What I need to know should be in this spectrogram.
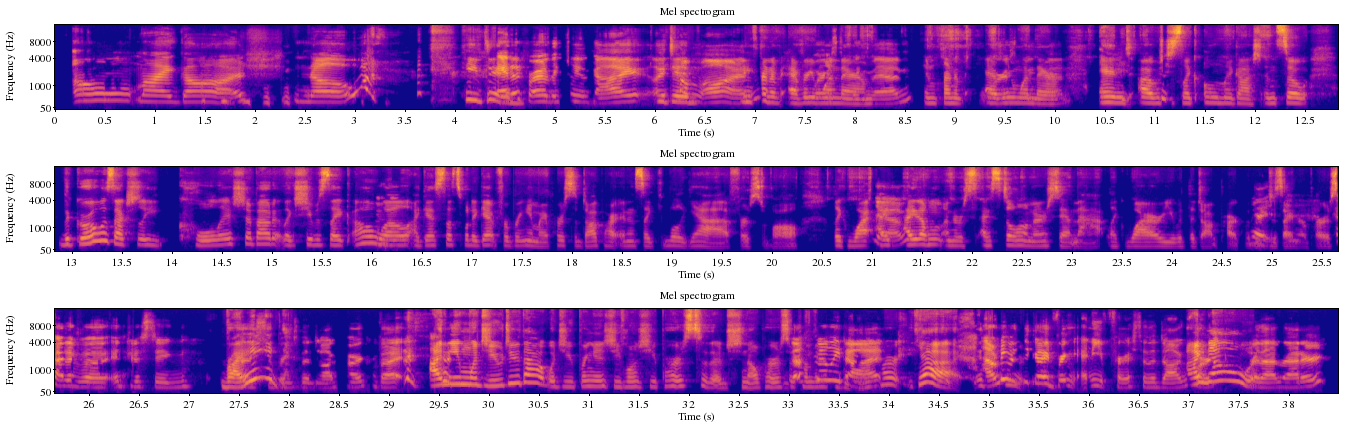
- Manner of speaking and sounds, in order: laugh; giggle; tapping; other background noise; giggle; chuckle; chuckle
- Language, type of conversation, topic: English, unstructured, How can my pet help me feel better on bad days?
- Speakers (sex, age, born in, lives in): female, 20-24, United States, United States; female, 45-49, United States, United States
